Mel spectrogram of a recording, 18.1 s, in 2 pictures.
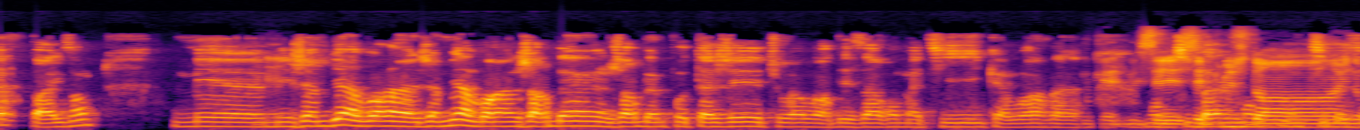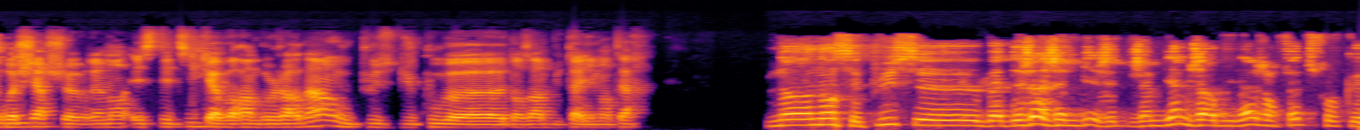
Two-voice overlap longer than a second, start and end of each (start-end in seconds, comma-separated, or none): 7.6-9.5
